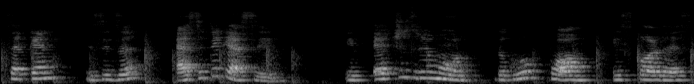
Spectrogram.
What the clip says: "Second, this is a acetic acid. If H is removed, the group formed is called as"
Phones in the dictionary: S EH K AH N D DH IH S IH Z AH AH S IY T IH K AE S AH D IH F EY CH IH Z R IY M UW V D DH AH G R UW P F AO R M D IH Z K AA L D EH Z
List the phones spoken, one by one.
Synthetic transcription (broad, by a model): S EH K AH N D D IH S IH Z AH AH S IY T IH K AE S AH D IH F EY CH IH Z R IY M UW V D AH G R UW P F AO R M IH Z K AA L D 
